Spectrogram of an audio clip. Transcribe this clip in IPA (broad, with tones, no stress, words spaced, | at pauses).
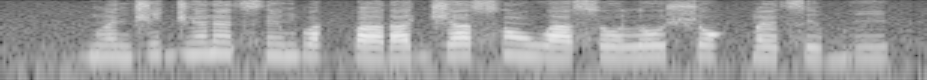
bɛ̃˨d͡ʒi˧d͡ʒɛ̃˦ɾɛ̃˦˨ sĩ˨˦ba˧k͡pa˨ ɾa˨˦d͡ʒa˦sɔ̃˦˨ wa˨so˧lo˦ ʃɔ˦˨k͡pɛ̃˧si˨bi˧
